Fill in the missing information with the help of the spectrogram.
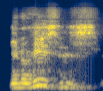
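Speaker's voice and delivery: ordinary delivery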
